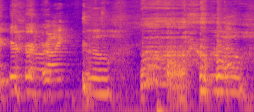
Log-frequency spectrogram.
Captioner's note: sounds of exasperation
